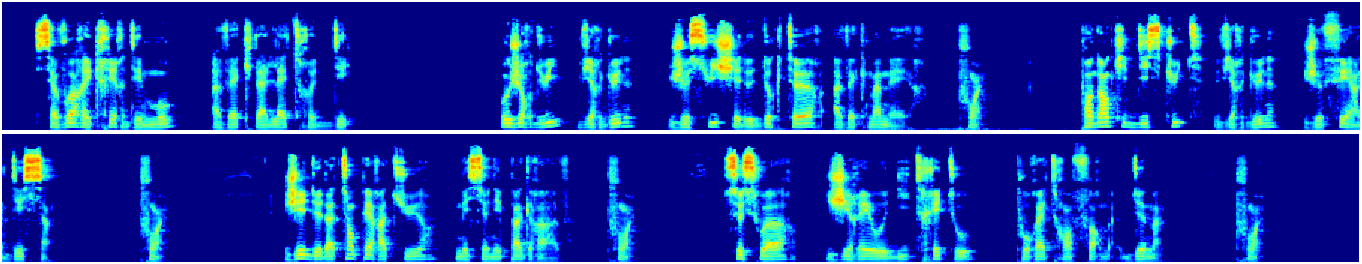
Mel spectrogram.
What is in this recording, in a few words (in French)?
dictee; son d dictee flash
